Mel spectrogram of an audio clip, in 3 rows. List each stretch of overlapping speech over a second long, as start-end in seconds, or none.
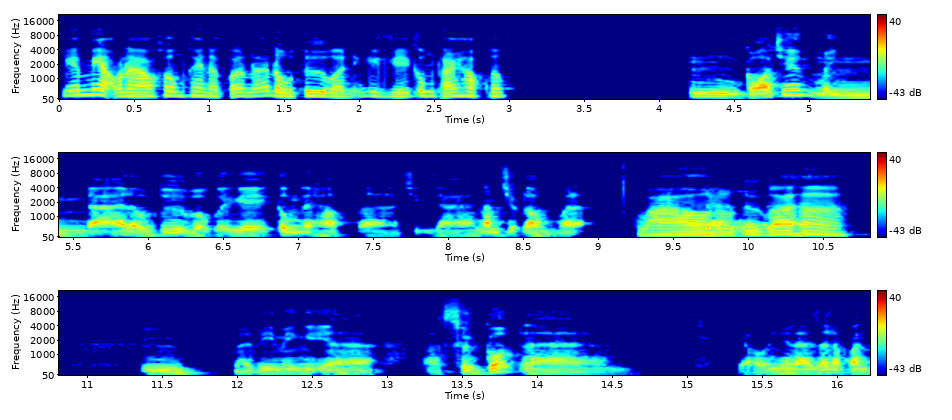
none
